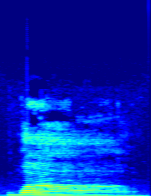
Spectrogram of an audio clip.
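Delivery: stunned by newfound internet; gasp of awe. Retold or imitated. Teen discovering the internet, gasp and loud wow.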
